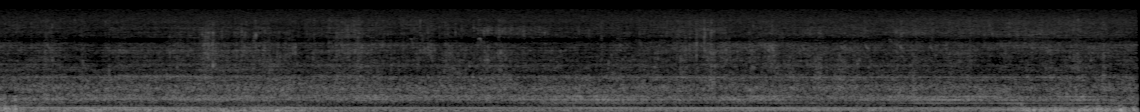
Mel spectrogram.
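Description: Steady low drone of a distant engine or motor.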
